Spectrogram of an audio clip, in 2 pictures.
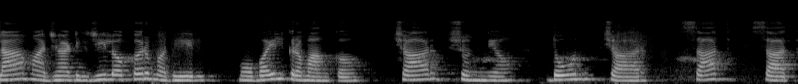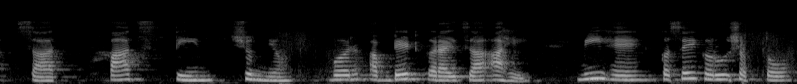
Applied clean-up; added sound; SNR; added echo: neural separator model SepFormer DNS4.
